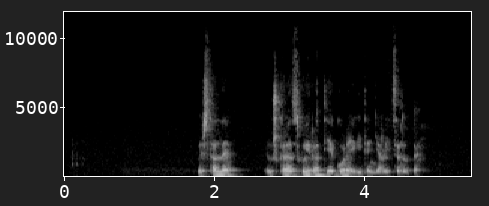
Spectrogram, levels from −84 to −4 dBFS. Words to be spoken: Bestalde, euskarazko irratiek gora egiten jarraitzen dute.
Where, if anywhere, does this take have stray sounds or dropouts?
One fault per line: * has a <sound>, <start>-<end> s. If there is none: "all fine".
all fine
